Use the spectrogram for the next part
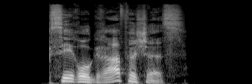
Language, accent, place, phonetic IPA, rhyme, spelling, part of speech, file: German, Germany, Berlin, [ˌkseʁoˈɡʁaːfɪʃəs], -aːfɪʃəs, xerografisches, adjective, De-xerografisches.ogg
- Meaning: strong/mixed nominative/accusative neuter singular of xerografisch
